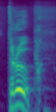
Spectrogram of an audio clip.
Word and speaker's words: drop: So, droop or drope? What does it rhyme with? Droop rhymes with coop, or drope rhymes with rope?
